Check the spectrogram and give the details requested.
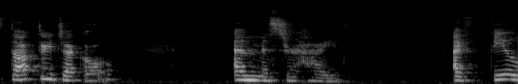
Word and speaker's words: Jekyll: Jekyll and Mr.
